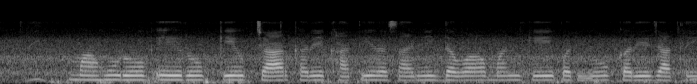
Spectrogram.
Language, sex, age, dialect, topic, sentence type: Chhattisgarhi, female, 25-30, Western/Budati/Khatahi, agriculture, statement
